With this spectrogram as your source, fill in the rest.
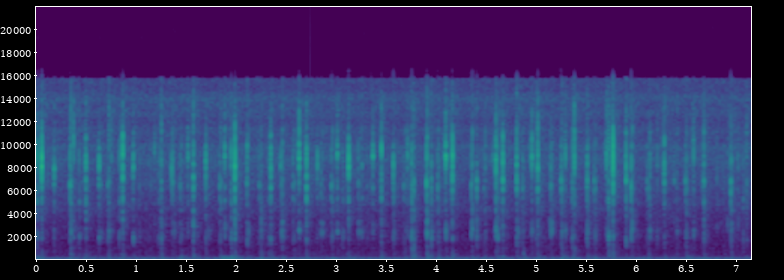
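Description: Fingernails tap rapidly on the cover of a thick hardcover book with a paper jacket. The taps are quick, dry and bright, each dying away almost instantly. They run as a dense, uneven patter over a quiet, steady low hum.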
